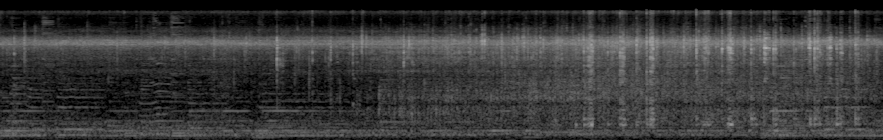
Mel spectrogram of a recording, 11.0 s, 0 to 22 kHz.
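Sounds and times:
steady sizzle: 0.0s - 11.0s
beans poured into a pan: 2.8s - 11.0s
wet spattering and crackling: 2.8s - 11.0s.

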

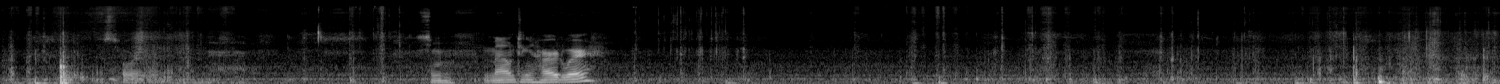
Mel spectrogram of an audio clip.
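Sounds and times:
cardboard box rustling and scraping: 0.0s - 2.1s, 9.0s - 15.0s.

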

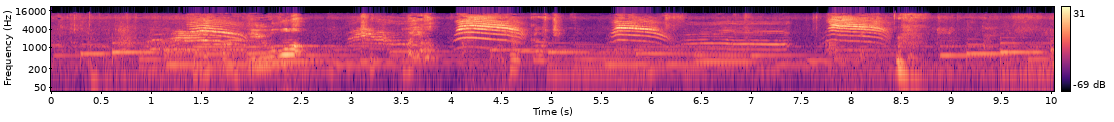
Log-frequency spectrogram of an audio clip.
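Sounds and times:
background music: 0.0s - 10.0s
kitten meowing: 1.0s - 2.2s, 2.9s - 8.4s.

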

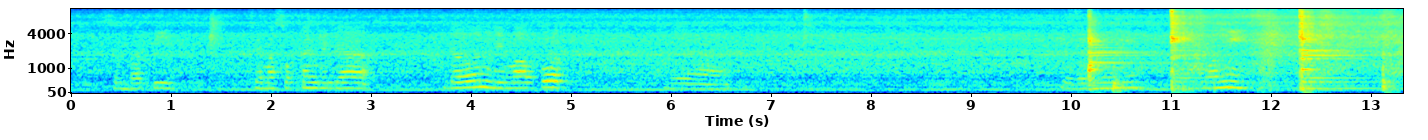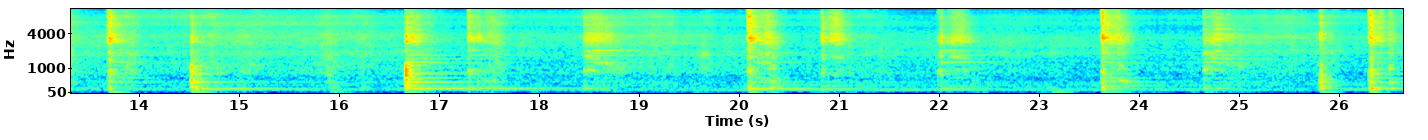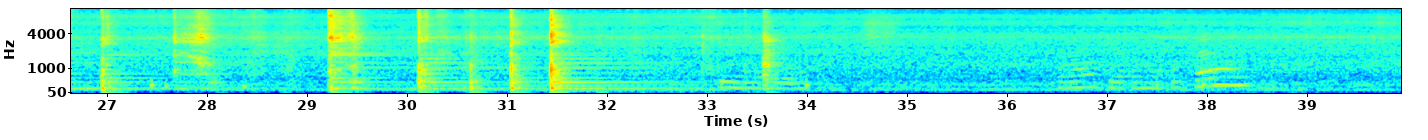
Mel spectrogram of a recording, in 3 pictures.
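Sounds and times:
faint frying sizzle: 0.0s - 39.9s
spatula scraping a pot: 12.3s - 17.8s, 18.4s - 19.0s, 20.1s - 21.2s, 22.0s - 22.5s, 24.6s - 25.1s, 25.8s - 28.4s.

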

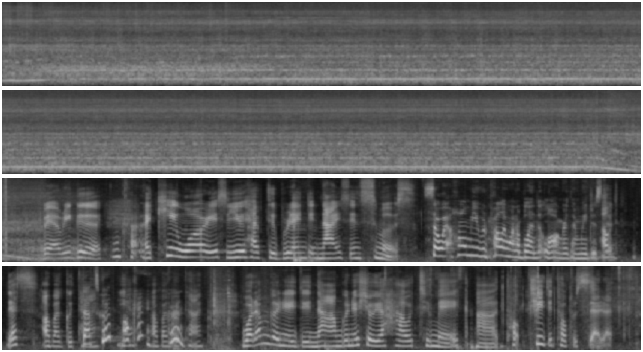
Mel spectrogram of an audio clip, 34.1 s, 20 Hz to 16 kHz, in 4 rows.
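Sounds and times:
blender motor whining: 0.0s - 18.2s.

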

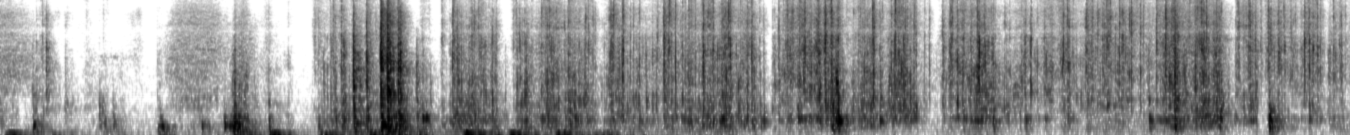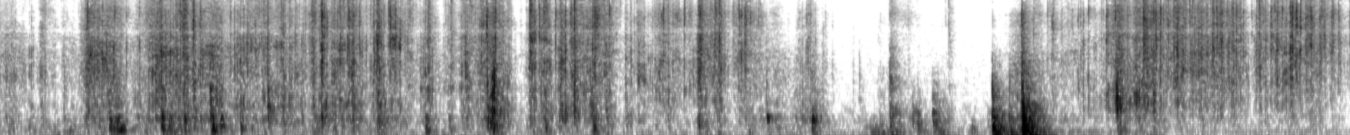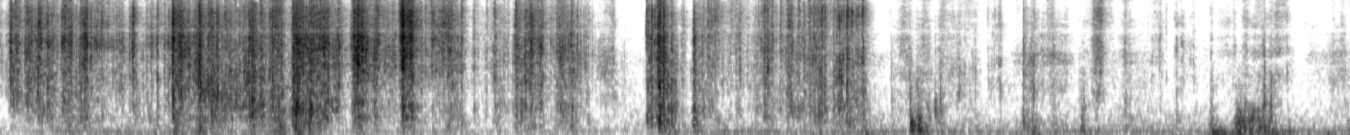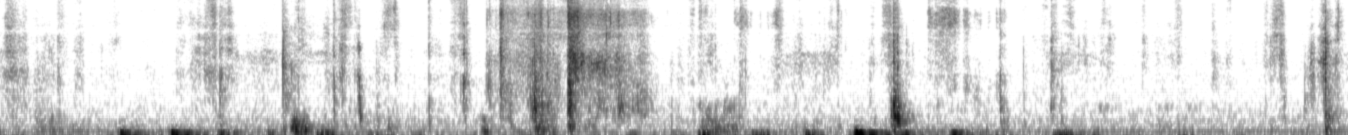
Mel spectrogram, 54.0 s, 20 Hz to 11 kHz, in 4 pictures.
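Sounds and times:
plastic bags and papers rustling: 2.2s - 22.3s, 23.7s - 40.0s, 43.5s - 48.0s.

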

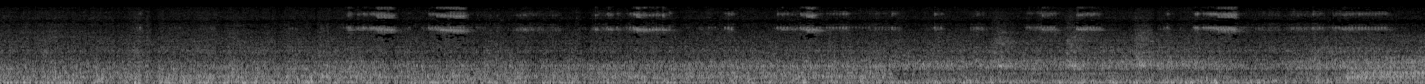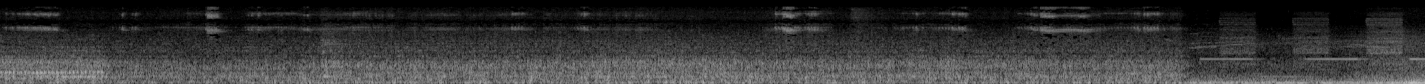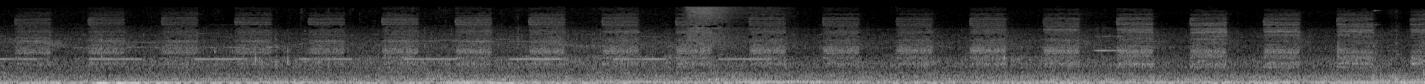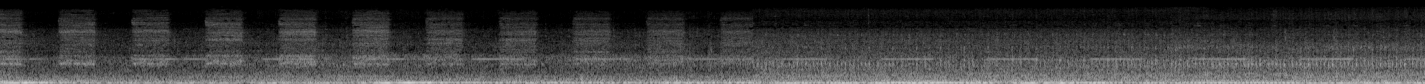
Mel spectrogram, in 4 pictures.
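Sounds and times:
diesel engine running low: 0.0s - 57.0s
reversing alarm beeping: 9.3s - 15.7s, 23.4s - 56.5s.

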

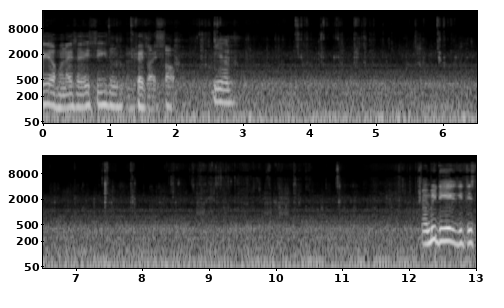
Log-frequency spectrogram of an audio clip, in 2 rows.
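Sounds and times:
steady low hum: 0.0s - 13.0s
person chewing: 2.2s - 12.2s.

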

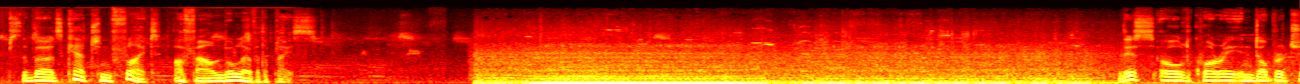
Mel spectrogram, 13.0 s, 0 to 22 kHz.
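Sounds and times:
excavator diesel engine: 4.7s - 13.0s.

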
